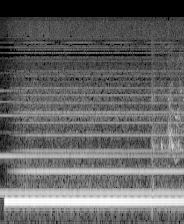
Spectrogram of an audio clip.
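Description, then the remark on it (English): A synthesized, out-of-tune wolf fifth interval: two electronic tones with added overtones sounding together as one steady, sour chord that holds for nearly four seconds without any voices. “And here's our wolf fifth.”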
